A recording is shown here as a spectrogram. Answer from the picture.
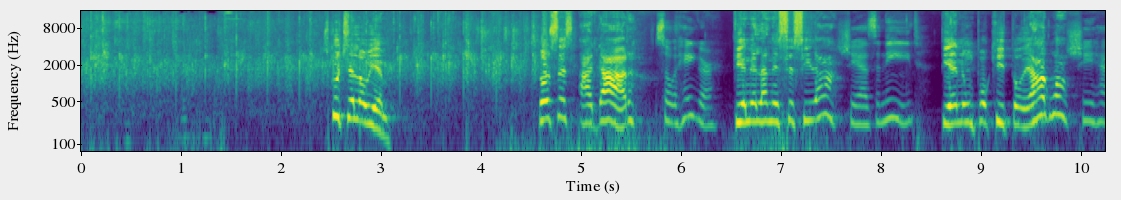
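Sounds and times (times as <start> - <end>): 
audience applause: 0.0 - 5.0
speech: 2.6 - 3.2, 4.6 - 10.2.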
